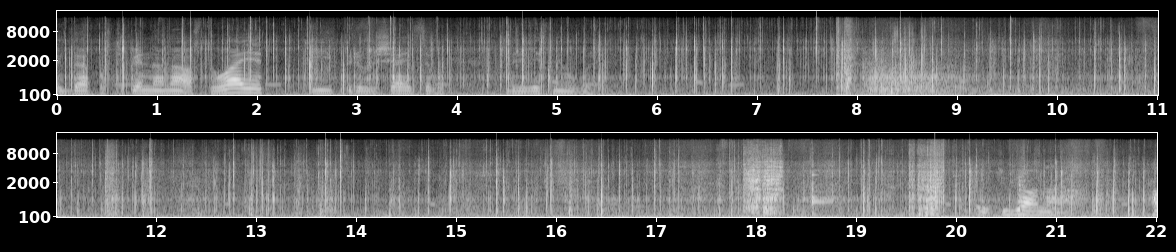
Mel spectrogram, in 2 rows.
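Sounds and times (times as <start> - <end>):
wood fire crackling and popping: 0.0 - 22.0
shovel scraping coals in steel barrel: 17.6 - 21.6.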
